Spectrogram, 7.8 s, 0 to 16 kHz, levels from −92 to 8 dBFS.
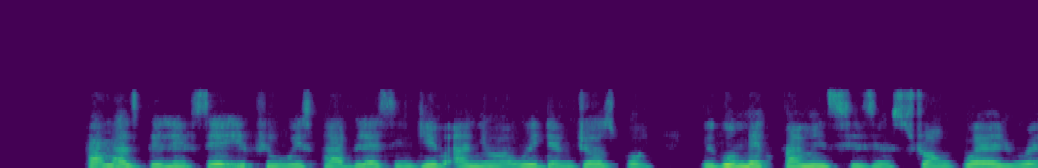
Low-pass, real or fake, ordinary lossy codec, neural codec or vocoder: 7.2 kHz; fake; none; codec, 16 kHz, 4 kbps, FreqCodec, smaller model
